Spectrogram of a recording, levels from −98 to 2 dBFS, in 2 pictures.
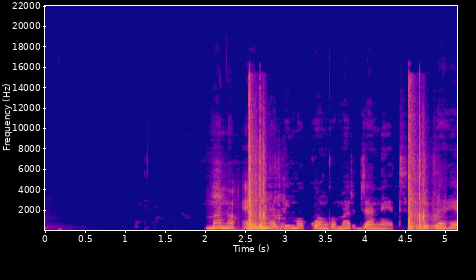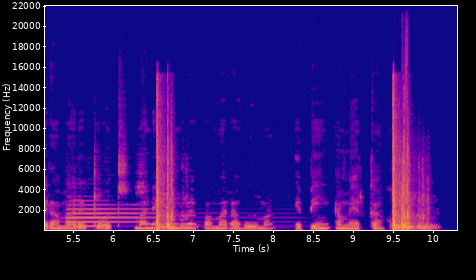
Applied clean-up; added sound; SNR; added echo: classical method spectral subtraction.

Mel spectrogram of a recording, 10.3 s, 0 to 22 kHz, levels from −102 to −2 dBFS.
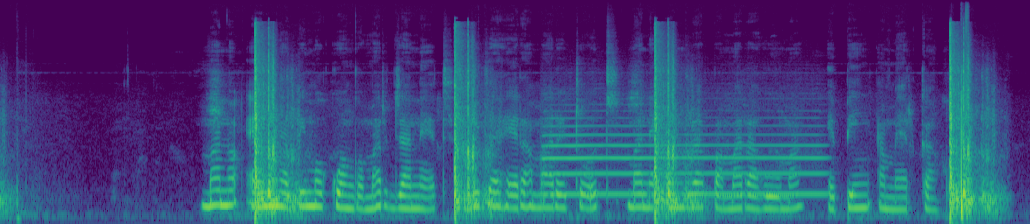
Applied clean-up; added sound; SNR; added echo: none; Trumpet + Gunshot, gunfire; 0 dB; none.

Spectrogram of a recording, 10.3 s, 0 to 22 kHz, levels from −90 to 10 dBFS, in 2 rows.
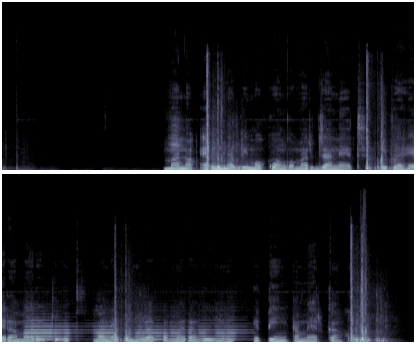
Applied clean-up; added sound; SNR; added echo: neural mask model RNNoise.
